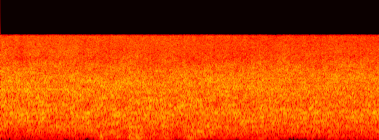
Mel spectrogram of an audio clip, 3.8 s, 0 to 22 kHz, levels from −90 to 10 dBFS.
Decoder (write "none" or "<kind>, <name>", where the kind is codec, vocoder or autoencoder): codec, SNAC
